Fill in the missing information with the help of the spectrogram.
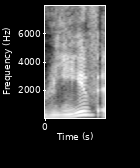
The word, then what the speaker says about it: Vive: And my handle is Dr. Vive, and Vive is spelled V-I-V-E, and that's all one word, Dr. Vive.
